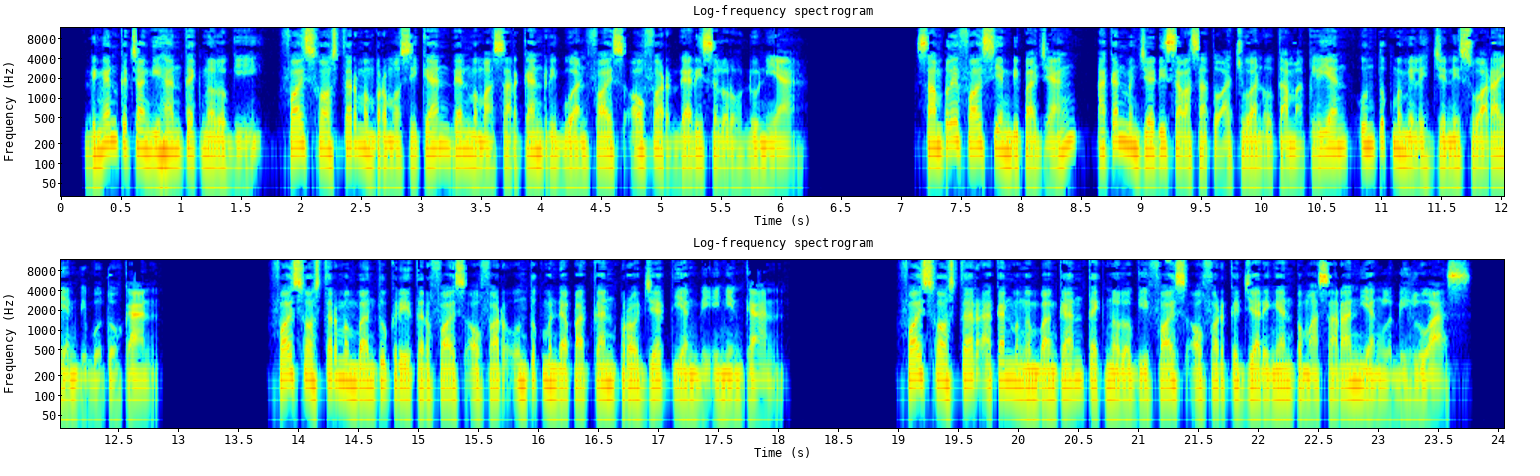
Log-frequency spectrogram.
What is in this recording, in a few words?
AI Male Indonesia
